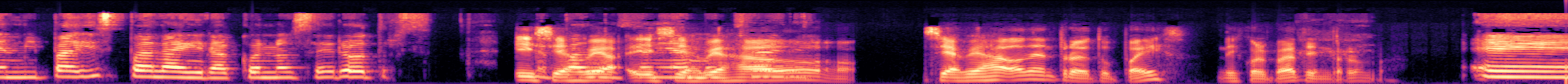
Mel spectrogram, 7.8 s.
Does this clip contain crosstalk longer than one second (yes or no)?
yes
